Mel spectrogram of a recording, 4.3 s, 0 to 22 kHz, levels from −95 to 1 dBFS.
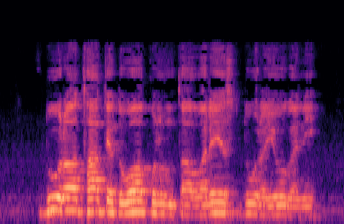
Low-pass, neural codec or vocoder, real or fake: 10.8 kHz; none; real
